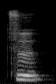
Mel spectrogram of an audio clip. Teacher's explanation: Please note that combined with the vowel U, T turns into tsu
